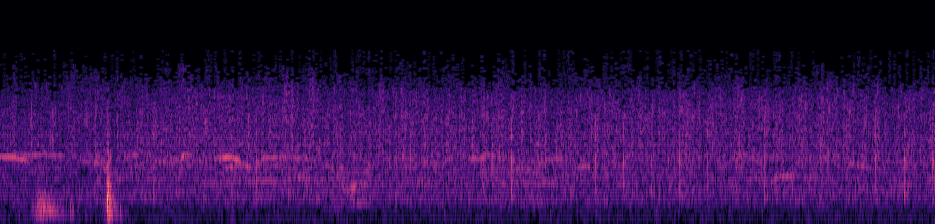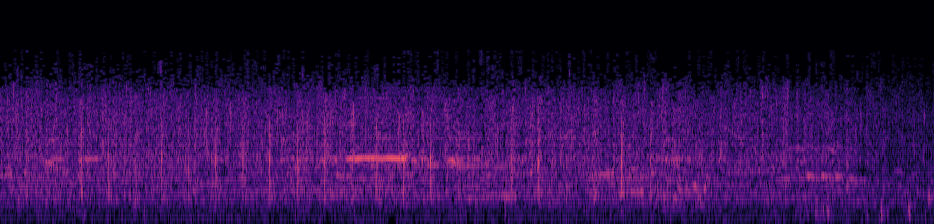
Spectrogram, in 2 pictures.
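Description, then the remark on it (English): A large crowd at a religious gathering claps and applauds in a dense, steady roar of hands that keeps up for nearly half a minute, with sharper individual claps popping out and faint voices mixed in. “Would you stand to your feet? Would you clap again? Would you clap again, O house of Israel?”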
